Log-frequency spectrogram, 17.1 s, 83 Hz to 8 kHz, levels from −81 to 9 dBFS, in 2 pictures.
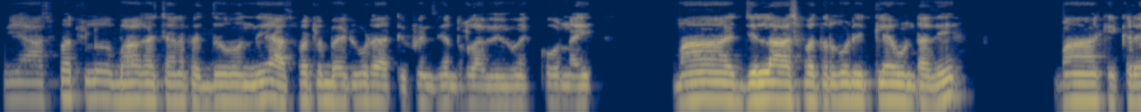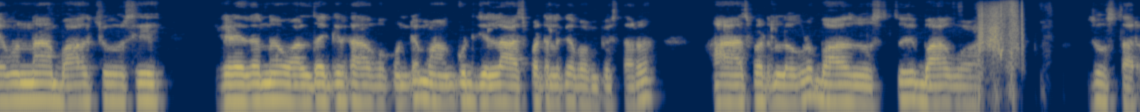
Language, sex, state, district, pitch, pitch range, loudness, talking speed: Telugu, male, Andhra Pradesh, Anantapur, 130 Hz, 125-135 Hz, -19 LUFS, 155 wpm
